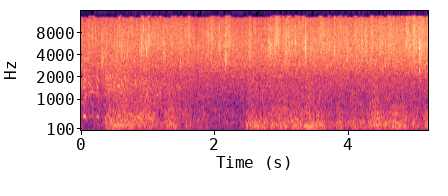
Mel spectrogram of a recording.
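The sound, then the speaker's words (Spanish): Summer rain and a thunderstorm in Palma de Mallorca: a loud, continuous rain hiss over deep rolling thunder that dips briefly midway, then swells again. “Y encima esto, la lluvia pertinaz. Desde luego, qué asco de... ¡Oh, tormenta!”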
